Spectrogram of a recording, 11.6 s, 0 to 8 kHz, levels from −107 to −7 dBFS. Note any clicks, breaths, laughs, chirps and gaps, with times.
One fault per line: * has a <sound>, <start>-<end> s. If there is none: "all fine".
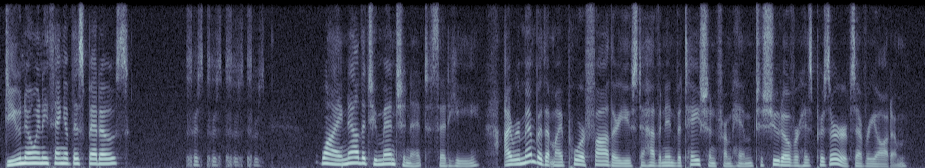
* has a laugh, 2.3-3.3 s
